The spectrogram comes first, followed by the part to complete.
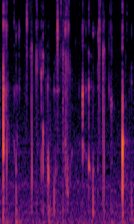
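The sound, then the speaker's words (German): A person imitates wet, smacking chewing noises in ASMR style, a quick run of clicky mouth smacks and lip pops over about two seconds, ending on one sharper pop. “so schmatzen.”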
